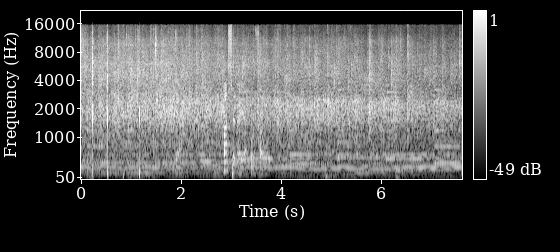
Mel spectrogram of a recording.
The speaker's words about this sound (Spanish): Le das un fuerte aplauso a Dios por estos corazones.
